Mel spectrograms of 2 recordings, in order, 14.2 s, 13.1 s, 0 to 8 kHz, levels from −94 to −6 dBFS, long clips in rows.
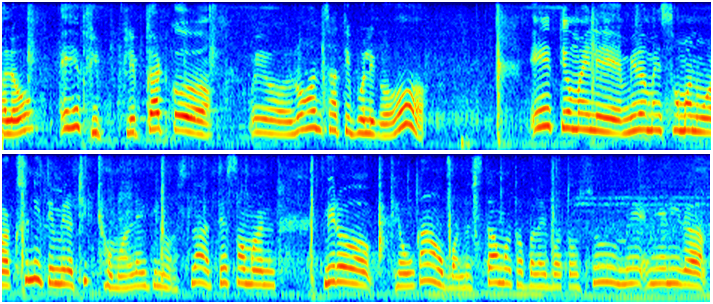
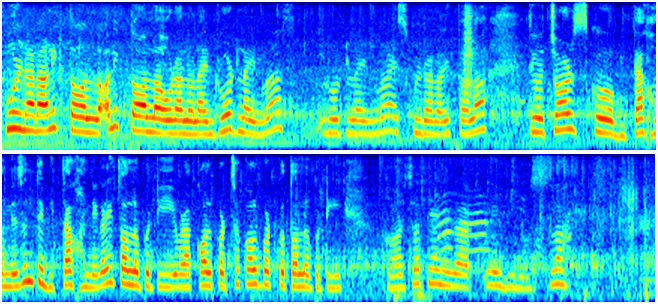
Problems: constant background noise, continuous background conversations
